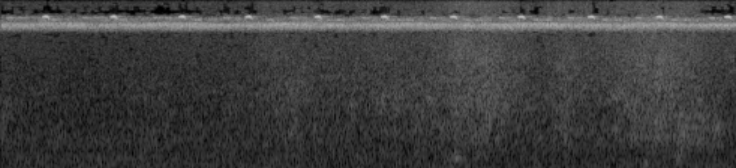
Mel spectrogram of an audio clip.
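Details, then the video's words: Tongan insects around Avalau island, Kingdom of Tonga, heard while rowing near old lava shoreline: a steady, unbroken high-pitched whine holds throughout, over soft low rumbling of light waves on the lava. "sound of light Waves on old lava and Insects"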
